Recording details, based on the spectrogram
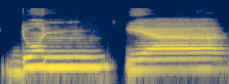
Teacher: Dun, yeah, it's 2 counts long, and you are lifting tongue to pronounce yeah, but you are not touching palate, so yeah will be light, very soft sound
